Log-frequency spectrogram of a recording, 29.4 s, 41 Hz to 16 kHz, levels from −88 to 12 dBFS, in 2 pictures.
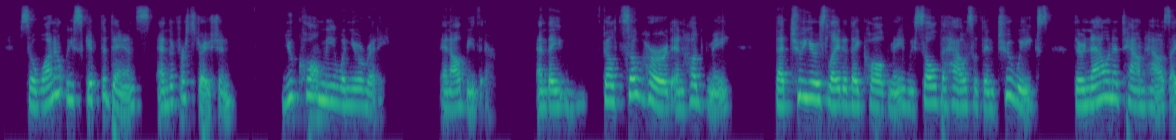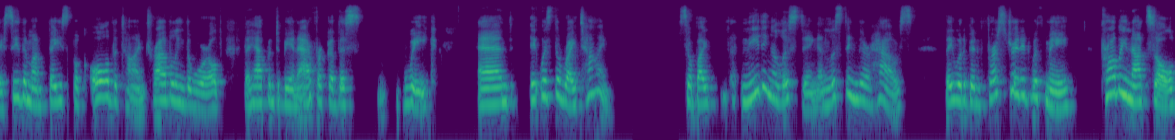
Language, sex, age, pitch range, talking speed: English, female, 50-69, 180-240 Hz, 185 wpm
